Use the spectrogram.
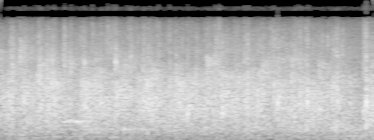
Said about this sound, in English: Let's give Jesus top praise today with a hand of applause.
